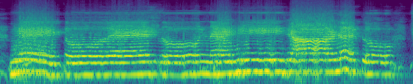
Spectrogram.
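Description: An elderly woman's voice singing a Jain devotional bhajan solo into a microphone. She holds long drawn-out notes with a slight waver, with short breath breaks between phrases.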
